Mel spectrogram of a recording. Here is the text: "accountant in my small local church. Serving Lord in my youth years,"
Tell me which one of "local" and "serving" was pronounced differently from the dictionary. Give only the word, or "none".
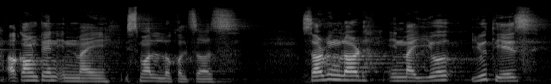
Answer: serving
